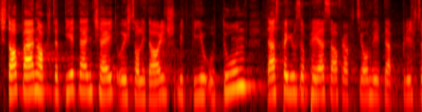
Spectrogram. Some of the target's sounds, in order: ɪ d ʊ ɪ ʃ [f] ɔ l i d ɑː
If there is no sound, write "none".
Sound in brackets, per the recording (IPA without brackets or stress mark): s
